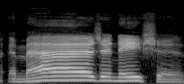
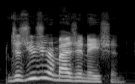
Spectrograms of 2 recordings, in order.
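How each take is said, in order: First: Imagination said slowly, stretched out; slow drawn-out repeat. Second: Said in the usual way. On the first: Shown as a demonstration. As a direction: linger on Imagination as a knowing echo. Repeats word slowly for effect.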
